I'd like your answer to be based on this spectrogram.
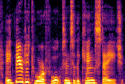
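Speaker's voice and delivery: ordinary delivery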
